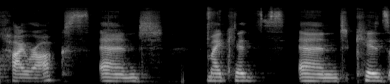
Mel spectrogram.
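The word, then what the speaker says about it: HYROX: Fitness competitions uh so we compete they're called high rocks and my kids and kids of my friends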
